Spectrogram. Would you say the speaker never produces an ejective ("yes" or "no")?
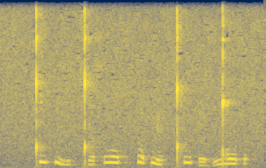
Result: yes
